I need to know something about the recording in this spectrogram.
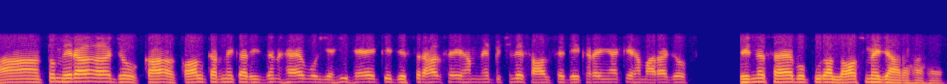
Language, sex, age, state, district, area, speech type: Urdu, male, 45-60, Delhi, South Delhi, urban, conversation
